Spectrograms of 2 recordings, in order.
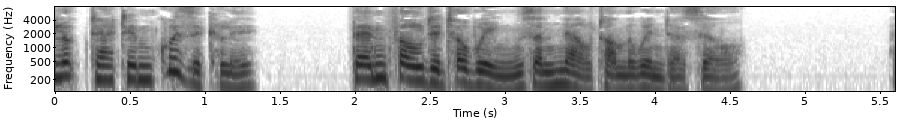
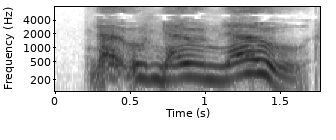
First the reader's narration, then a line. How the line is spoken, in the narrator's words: him muttering crossly to himself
